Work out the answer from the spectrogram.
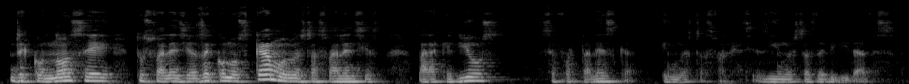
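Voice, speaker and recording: A man preaching a sermon who swings between loud exclamations and hushed passages and asks his listeners direct questions. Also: on the high side.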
